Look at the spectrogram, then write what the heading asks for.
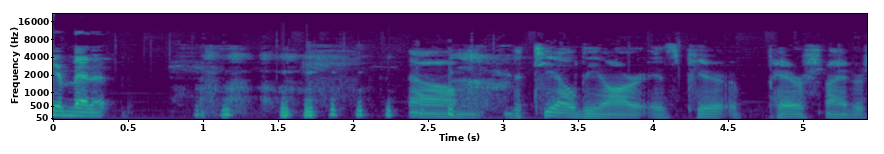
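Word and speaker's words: Peer Schneider: Per Schneider. His name is spelled Peer. Yeah, it's pronounced Per Schneider.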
